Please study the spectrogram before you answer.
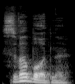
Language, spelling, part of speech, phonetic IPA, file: Russian, свободно, adverb / adjective, [svɐˈbodnə], Ru-свободно.ogg
- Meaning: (adverb) 1. freely (without interference or restriction) 2. freely, easily (without difficulties); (adjective) short neuter singular of свобо́дный (svobódnyj)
